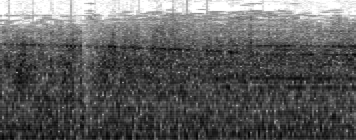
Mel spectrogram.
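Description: A military jet in flight gives a loud, steady, broadband roar that holds unbroken for the whole stretch, with no voices over it.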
